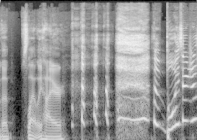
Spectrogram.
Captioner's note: laughing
